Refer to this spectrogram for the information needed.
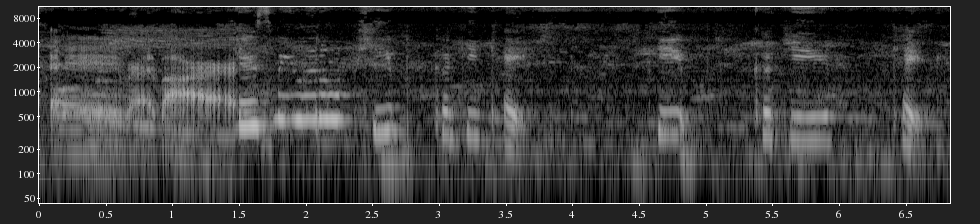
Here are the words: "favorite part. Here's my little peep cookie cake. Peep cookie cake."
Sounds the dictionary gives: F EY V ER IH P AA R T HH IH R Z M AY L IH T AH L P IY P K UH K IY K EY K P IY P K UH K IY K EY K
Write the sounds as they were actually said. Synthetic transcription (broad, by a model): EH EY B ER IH B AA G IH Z M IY L IH T L P IY P K UH K IY K EY K P IY P K UH K IY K EY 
